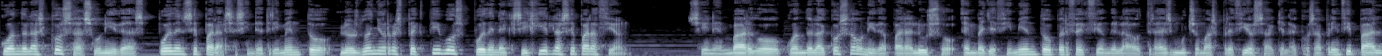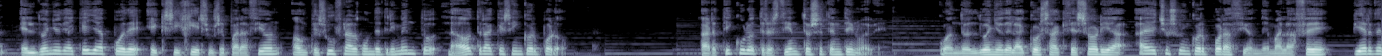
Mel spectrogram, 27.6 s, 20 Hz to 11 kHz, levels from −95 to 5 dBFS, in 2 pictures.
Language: Spanish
